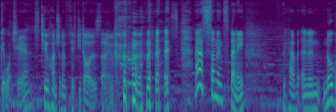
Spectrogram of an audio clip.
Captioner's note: laughs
